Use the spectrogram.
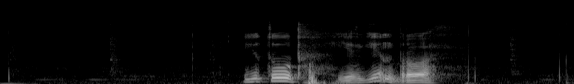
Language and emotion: Russian, sad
